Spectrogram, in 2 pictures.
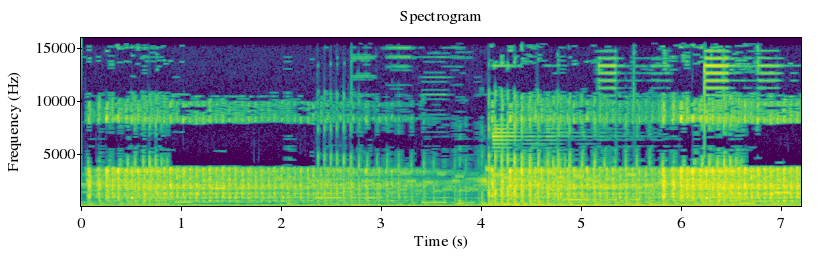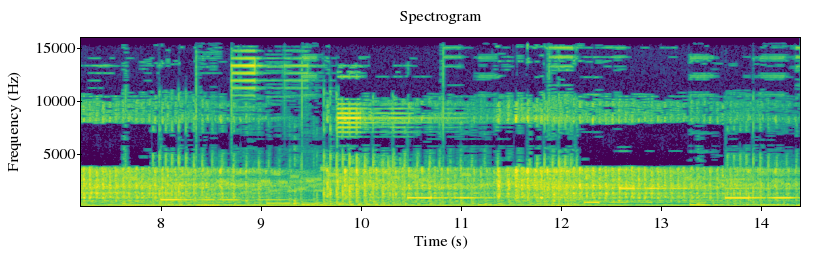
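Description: A band playing live music: a deep, steady bass drone under a dense layer of sound, with short repeated high notes. The music changes abruptly about four seconds in and gets louder again about halfway through.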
